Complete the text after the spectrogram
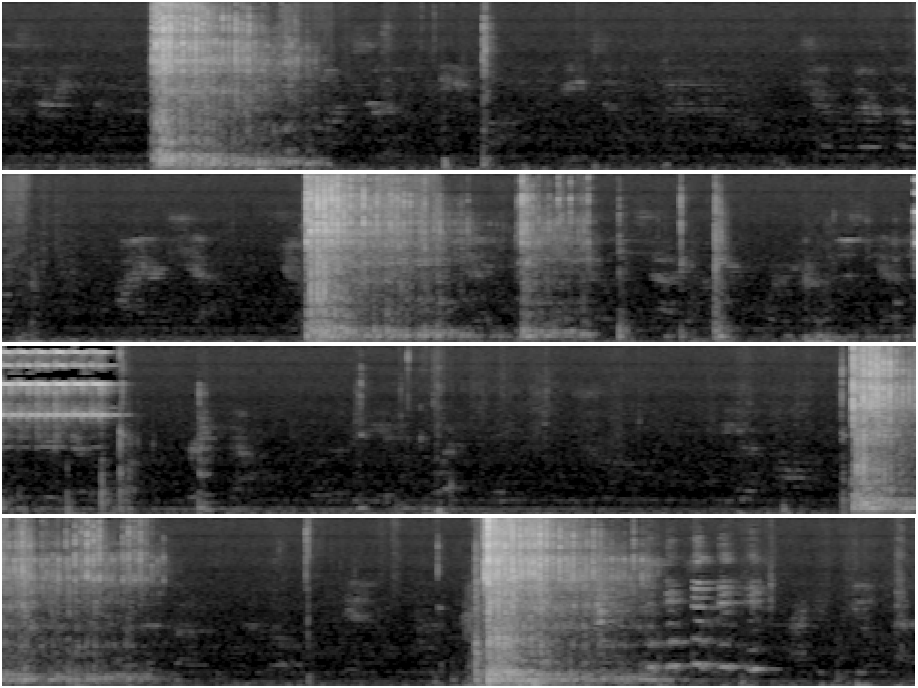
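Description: A door stopper spring twangs and buzzes when flicked, ringing out for a moment each time.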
